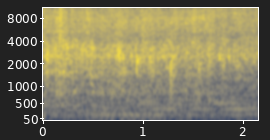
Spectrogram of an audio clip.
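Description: Hot oil in a non-stick kadai sizzling steadily around a tempering of fennel seeds, green chillies, bay leaf and cinnamon, with many small crackles.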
